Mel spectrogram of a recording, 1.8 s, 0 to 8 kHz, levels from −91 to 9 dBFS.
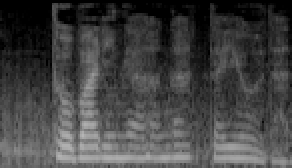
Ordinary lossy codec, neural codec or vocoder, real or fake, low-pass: MP3, 64 kbps; vocoder, 22.05 kHz, 80 mel bands, Vocos; fake; 7.2 kHz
